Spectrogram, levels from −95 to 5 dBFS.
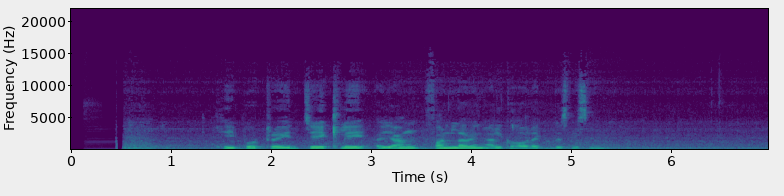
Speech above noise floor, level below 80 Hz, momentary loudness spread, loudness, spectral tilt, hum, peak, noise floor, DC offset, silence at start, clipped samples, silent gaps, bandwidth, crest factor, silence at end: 24 dB; -60 dBFS; 20 LU; -36 LUFS; -7 dB/octave; none; -20 dBFS; -59 dBFS; under 0.1%; 0.5 s; under 0.1%; none; 12 kHz; 18 dB; 0 s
